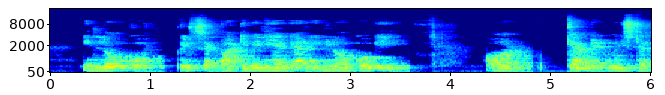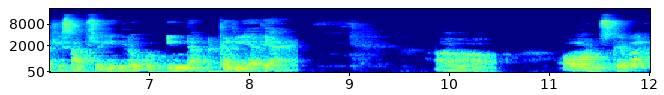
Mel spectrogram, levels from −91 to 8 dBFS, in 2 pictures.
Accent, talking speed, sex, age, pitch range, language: native, 150 wpm, male, 20-39, 105-135 Hz, Hindi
